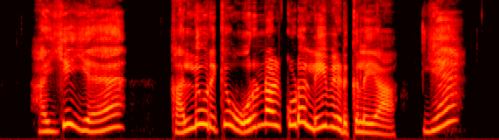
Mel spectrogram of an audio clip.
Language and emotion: Tamil, disgusted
